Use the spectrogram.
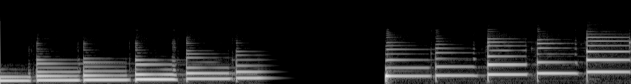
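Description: A music clip, carried over a call path whose sound stops at 8 kHz, consistent with G.722 at 64 kbps. At 2.58 s the music smears into a buzzy continuation of its last sound that fades away, leaving about 0.94 s of silence before the music returns at 3.87 s, with roughly 1.3 s of the passage simply gone. This is likely a long network dropout: no audio arrived, the receiver briefly extended the final sound to cover the gap, then gave up until audio resumed further on.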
